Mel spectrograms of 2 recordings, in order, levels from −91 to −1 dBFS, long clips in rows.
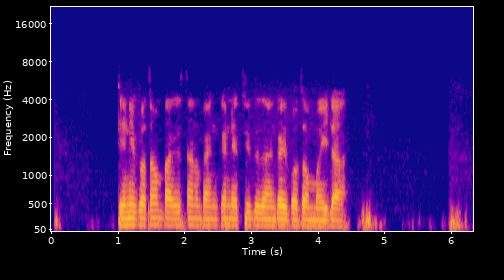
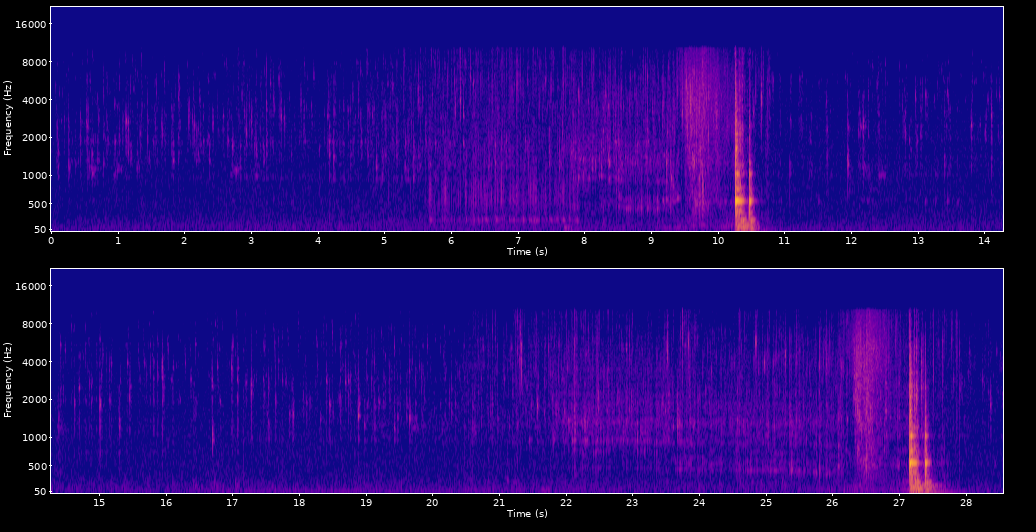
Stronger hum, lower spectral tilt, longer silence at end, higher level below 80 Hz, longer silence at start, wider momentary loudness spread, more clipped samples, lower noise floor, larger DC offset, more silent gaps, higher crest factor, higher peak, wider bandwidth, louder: neither; first, -10 dB/octave vs -4.5 dB/octave; second, 0.2 s vs 1.1 s; first, -42 dBFS vs -64 dBFS; second, 0.05 s vs 9.55 s; second, 13 LU vs 34 LU; neither; second, -65 dBFS vs -72 dBFS; neither; neither; second, 18 dB vs 32 dB; first, -2 dBFS vs -8 dBFS; second, 5.4 kHz vs 10.5 kHz; first, -18 LUFS vs -31 LUFS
